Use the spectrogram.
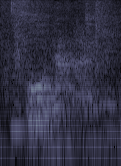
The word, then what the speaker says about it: Fortnite: Minor pronunciation. Fortnite.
